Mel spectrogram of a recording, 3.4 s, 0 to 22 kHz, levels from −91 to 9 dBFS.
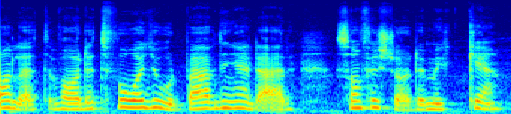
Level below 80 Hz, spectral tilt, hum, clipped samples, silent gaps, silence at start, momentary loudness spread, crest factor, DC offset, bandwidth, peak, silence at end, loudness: -60 dBFS; -6 dB/octave; none; under 0.1%; none; 0 s; 7 LU; 16 dB; under 0.1%; 15.5 kHz; -6 dBFS; 0.05 s; -22 LUFS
